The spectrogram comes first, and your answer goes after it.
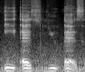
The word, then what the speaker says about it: Esu: So it says, I would respectfully disagree with knowledge seed regarding there being many Esus, or the way that it's spelled, Esus, like Jesus, but Esus without the J.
